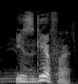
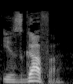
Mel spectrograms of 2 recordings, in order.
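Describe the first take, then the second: First: The name is said with an 'e' vowel. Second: The name is said with an 'a' vowel. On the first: This is how it is said in the United States. "если вы живете в Соединенных Штатах" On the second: This is how it is said outside the United States. "если вы живете где-то в другом месте"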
